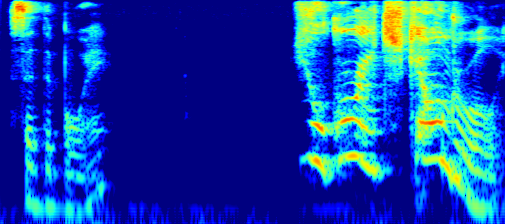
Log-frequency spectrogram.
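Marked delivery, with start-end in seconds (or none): 2.2-3.8 slow, drawn-out, high yell of rage; enraged troll bellowing at high pitch; furious yell. A narrator's reading. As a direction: yell the accusation in a towering fury. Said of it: "yelled the troll furiously".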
